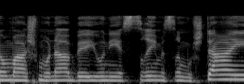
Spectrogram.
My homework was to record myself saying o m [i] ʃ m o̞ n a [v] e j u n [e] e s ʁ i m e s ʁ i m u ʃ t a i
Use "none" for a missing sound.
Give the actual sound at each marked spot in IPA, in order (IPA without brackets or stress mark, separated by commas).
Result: a, b, i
